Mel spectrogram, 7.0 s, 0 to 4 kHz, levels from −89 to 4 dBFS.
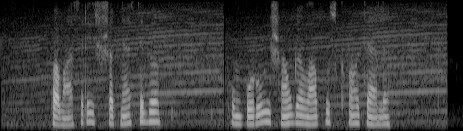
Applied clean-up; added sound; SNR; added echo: none; Motorcycle; 17 dB; none.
